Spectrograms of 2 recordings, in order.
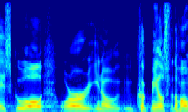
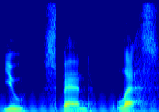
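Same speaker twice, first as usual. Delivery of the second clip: hushed, low, word by word; confiding a secret; 6 semitones lower, 10 dB quieter, much slower than usual. Shown as a demonstration. Preacher telling the secret of saving, hushed and slow. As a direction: drop low and space out each word. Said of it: "I'll tell you the secret of how to do that".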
